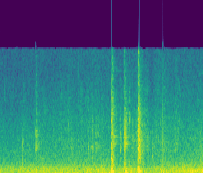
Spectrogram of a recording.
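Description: A folding metal camp chair being moved across paving, its legs scraping, with two sharp knocks a little past a second in as it is set down.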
